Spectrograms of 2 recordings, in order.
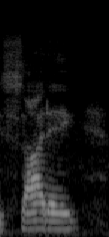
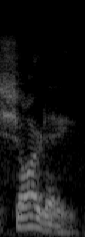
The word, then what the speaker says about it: Sade: Her name is spelled S A D E. Sade. I can see Side. But they said, "No, no, it's Chararda. I don't see no H in there. I don't see no R."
